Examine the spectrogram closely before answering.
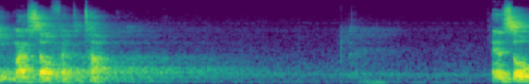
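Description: A man speaks calmly into a close microphone, pausing between phrases.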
